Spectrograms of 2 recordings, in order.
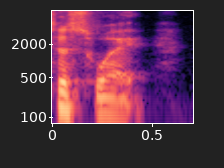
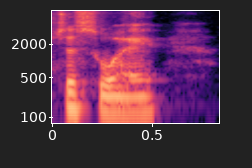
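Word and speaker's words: Tsui: I got, let's see, Josh Sway, who was, I think it's pronounced Tisway, Josh Tisway, over at, so this is like, I would say 95 to 2000s Midway, who worked on Mortal Kombat Mythologies and WWF WrestleMania.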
